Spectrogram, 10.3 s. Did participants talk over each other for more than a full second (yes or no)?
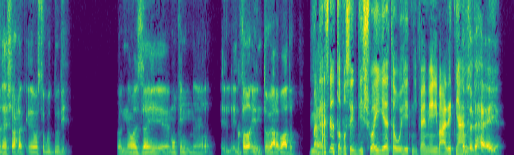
no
